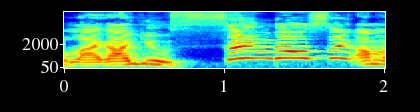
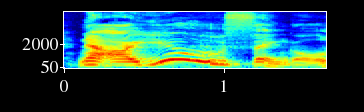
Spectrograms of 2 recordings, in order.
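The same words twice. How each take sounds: First: "single" punched and drawn out, then repeated; stress on SINGLE. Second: "you" drawn out in a slow question; stress on YOU. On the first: Host pressing her on whether she's single, heavy stress on "single". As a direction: hit "single" hard and slow, twice. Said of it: "emphasizing the single". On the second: Host turning the question to her, stress on "you". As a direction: lean slowly on "you". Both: Retold or imitated.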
